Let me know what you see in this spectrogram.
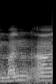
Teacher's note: نون ساکن بعد حروف حلقی 6 حرفوں میں سے حمزہ آیا ظاہر کر کے بغیر غنہ جلد ادا کریں گے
